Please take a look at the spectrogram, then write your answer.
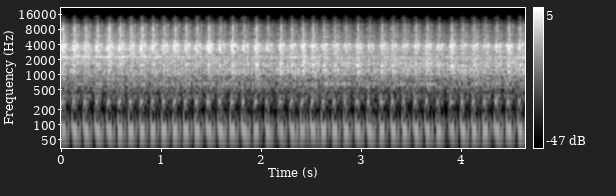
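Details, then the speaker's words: Single-cylinder motorcycle idle after first-time valve adjustment: even, quick thumping rhythm with only light mechanical clatter, valve tapping no longer prominent; normal idle, clearance possibly still slightly high. "that sounds a lot better though it sounds a lot better i'm not going flat like really loudly"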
